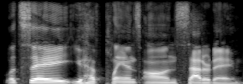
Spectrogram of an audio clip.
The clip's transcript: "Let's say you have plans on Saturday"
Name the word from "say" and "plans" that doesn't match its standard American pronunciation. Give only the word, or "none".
none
